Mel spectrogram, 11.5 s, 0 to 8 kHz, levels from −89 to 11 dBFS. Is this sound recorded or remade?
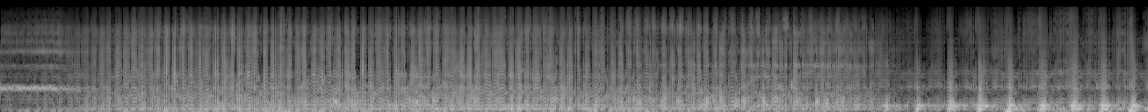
remade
